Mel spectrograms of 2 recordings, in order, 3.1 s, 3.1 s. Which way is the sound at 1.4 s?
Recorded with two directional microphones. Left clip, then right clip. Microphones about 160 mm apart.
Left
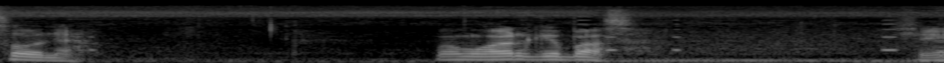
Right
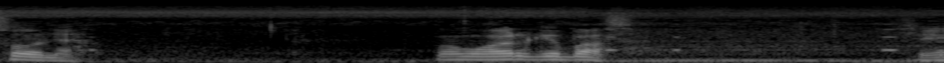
20° left (ahead or behind).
